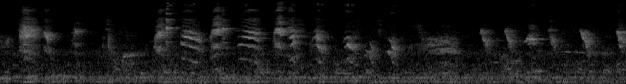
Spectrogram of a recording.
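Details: A long-tailed shrike practising its song gives rapid, scratchy chattering notes and short squeaky sweeps in loose, irregular bursts, with brief pauses between phrases.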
